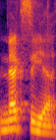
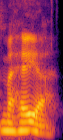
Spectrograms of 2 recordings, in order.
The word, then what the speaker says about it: Mexia: it's it's called met you would pronounce it Mexia Texas but it's Mejia and I remember when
